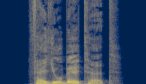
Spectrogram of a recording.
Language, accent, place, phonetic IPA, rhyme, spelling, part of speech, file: German, Germany, Berlin, [fɛɐ̯ˈjuːbl̩tət], -uːbl̩tət, verjubeltet, verb, De-verjubeltet.ogg
- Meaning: inflection of verjubeln: 1. second-person plural preterite 2. second-person plural subjunctive II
